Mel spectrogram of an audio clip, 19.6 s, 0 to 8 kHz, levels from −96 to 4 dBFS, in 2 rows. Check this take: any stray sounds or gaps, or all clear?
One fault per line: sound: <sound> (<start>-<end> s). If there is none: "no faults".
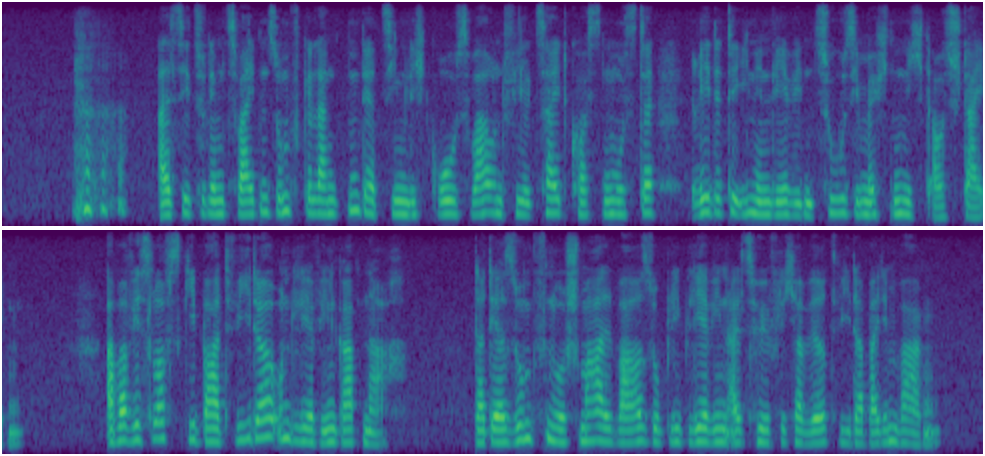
sound: laugh (0.7-1.3 s)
